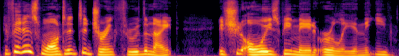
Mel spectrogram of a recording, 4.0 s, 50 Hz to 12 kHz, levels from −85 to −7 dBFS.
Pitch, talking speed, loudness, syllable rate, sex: 170 Hz, 270 wpm, -16 LUFS, 6.5 syllables/s, male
